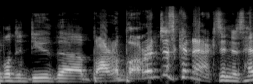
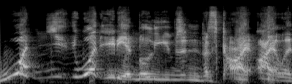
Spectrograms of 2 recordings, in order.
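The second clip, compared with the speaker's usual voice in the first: high, creaky, rough villain voice; 6 semitones higher than usual. Retelling what a character calls out during a fight: Raditz impersonation. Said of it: "that's my best Raditz impersonation".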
